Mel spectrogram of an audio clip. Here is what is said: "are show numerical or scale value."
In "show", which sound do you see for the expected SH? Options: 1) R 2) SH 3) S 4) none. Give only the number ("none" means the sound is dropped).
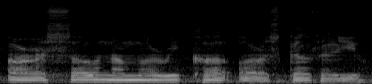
3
